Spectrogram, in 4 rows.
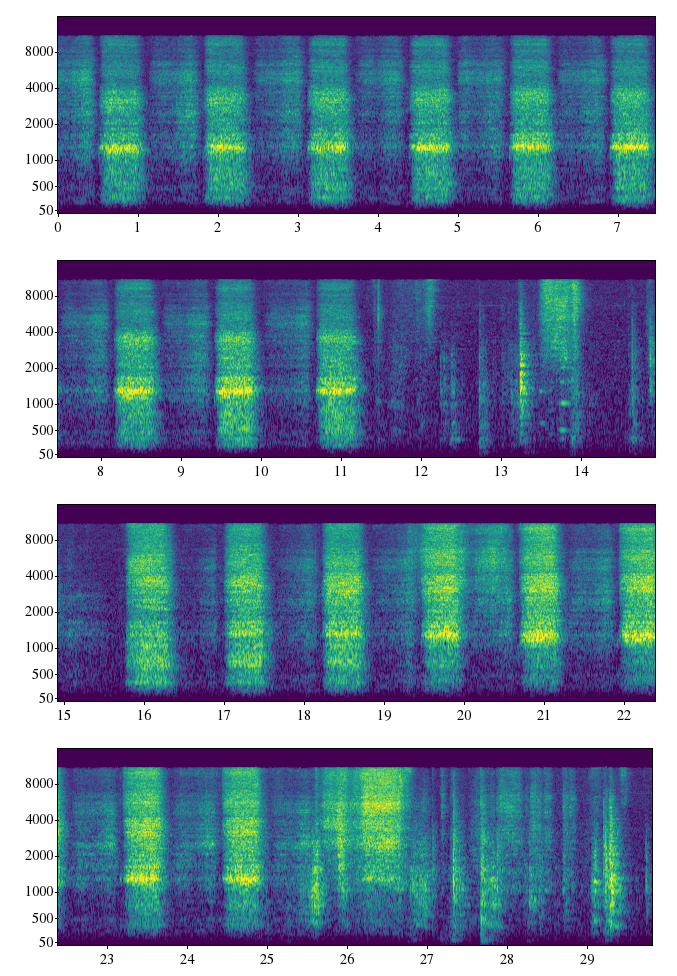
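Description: A 16-inch latex balloon being blown up by mouth: a steady rhythm of breaths pushed through its neck, about one every 1.3 seconds. The breaths break off for a few seconds near the middle, leaving only quiet rubbing, then pick up again.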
